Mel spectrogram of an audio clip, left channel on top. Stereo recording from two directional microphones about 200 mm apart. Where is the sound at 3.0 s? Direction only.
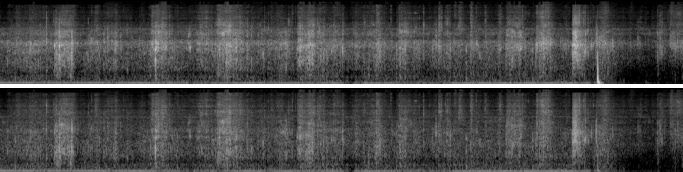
30° right (ahead or behind).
